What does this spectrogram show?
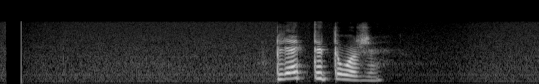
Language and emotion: Russian, neutral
